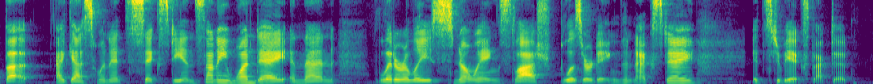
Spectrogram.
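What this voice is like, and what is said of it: Congested voice from a cold. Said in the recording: “You can probably hear it in my voice, but I'm currently battling a little bit of a spring cold”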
